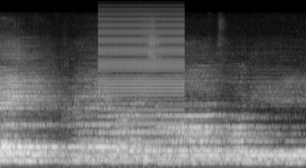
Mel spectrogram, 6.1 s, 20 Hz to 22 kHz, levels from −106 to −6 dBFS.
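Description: A hard, raspy 217 Hz buzz rich in harmonics sits steadily under the audio from 1.97 to 3.70 s, about 12 dB below it: GSM phone buzz, from a nearby phone on a call whose transmit bursts the audio circuit rectifies.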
